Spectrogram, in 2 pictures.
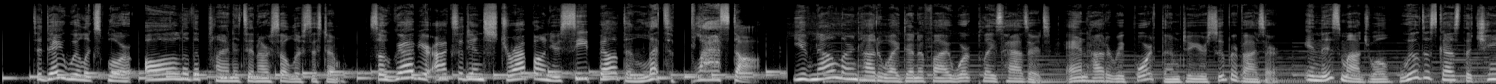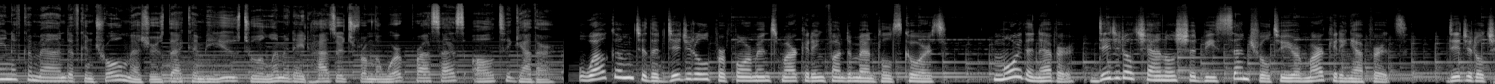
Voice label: eLearning

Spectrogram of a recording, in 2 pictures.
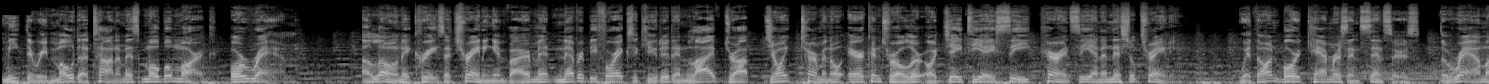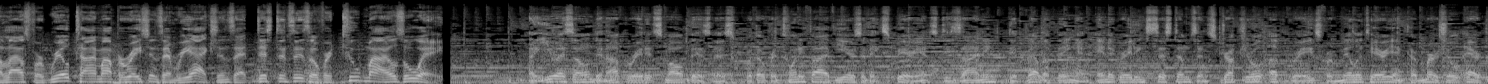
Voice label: Corporate

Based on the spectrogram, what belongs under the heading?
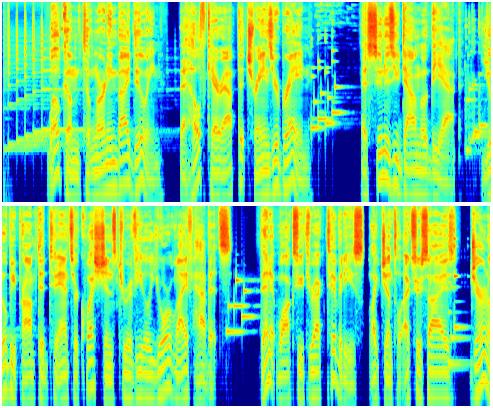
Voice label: App Explainer; Learning By Doing

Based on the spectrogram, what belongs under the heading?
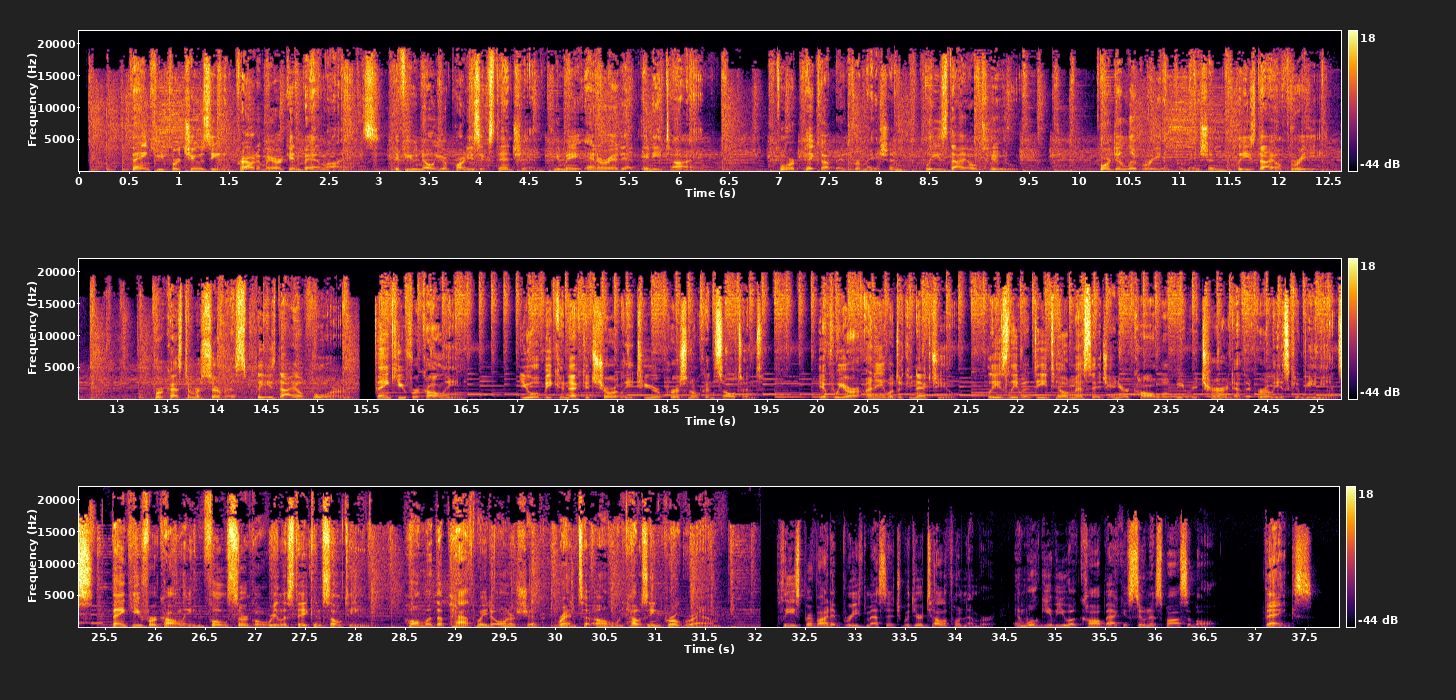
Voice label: TELEPHONY, Voice Over

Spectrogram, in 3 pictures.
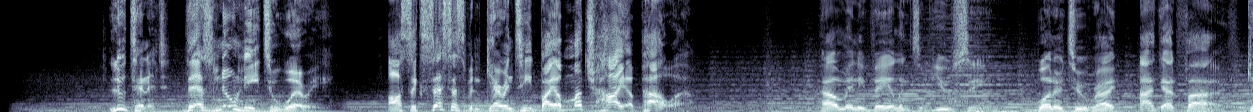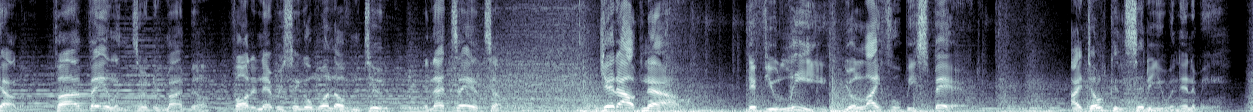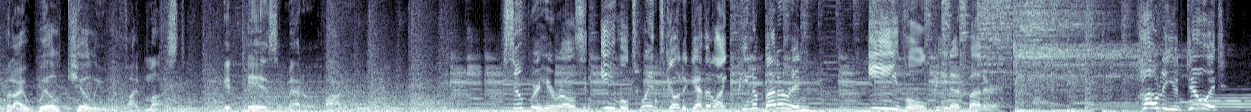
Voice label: Character

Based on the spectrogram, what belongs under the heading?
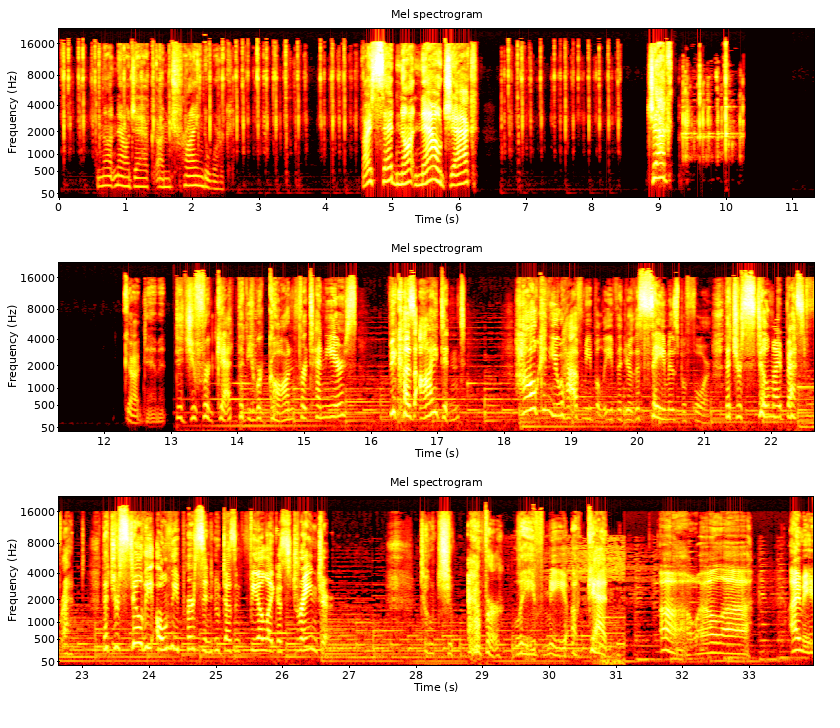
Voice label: Animation

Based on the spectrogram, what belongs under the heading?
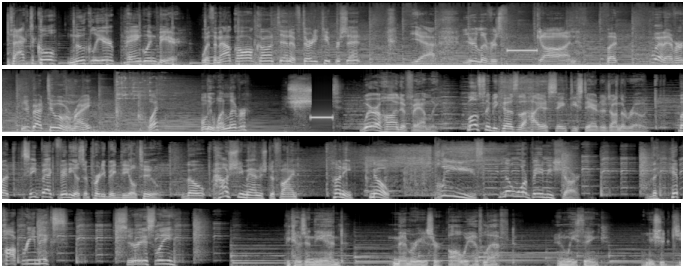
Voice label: Commercial, Voice Over

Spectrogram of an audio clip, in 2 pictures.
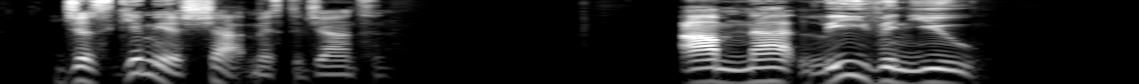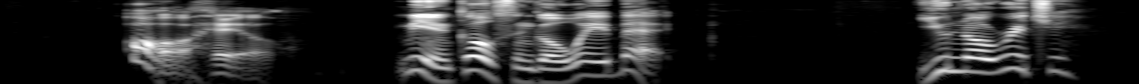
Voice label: Black Male

